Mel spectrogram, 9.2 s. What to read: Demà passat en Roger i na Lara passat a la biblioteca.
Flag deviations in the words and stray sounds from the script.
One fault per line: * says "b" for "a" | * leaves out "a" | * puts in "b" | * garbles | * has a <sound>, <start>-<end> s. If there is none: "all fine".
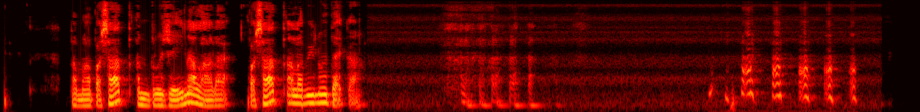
* has a laugh, 4.4-5.9 s
* has a laugh, 7.1-8.6 s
